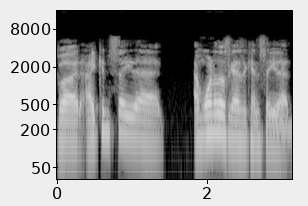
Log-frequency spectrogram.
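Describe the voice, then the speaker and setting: Speaking at a fairly slow pace, a man with a Spanish accent shows ordinary pitch variation. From Argentina, Buenos Aires. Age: 20s. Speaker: esports commentator and podcaster. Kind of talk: interview.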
